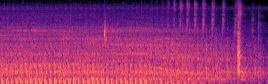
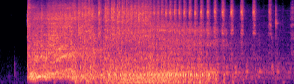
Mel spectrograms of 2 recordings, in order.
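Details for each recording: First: John Deere riding mower with Kohler Command engine after solenoid swapped onto carburetor; steady even single-cylinder thump at fast idle, then trails off at shutdown, runs clean and smooth: normal running. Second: John Deere riding mower, Kohler Command engine, turns over but won't start: fires on a shot of brake cleaner, runs rough a few seconds, then sputters and dies; a fuel problem, with the anti-backfire solenoid found stuck from bad gas.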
